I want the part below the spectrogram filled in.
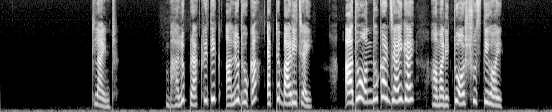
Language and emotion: Bengali, fearful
